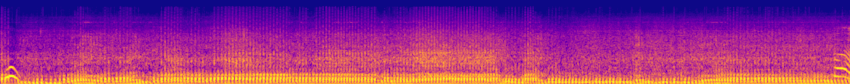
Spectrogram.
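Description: A motorcycle engine hums and revs up close.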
